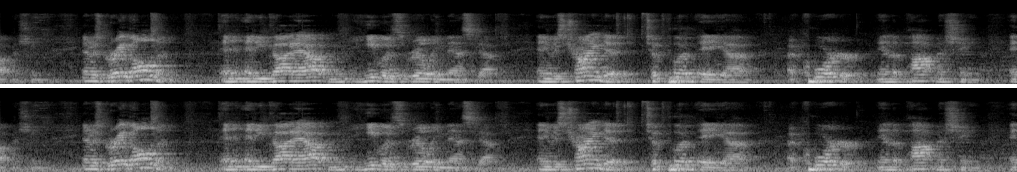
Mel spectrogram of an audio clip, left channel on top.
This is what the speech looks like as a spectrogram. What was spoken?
machine. And it was Greg Allman. And he got out, and he was really messed up. And he was trying to put a quarter in the pop machine,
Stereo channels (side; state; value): right; noise; rumble, 13 dB below the sound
